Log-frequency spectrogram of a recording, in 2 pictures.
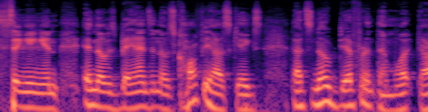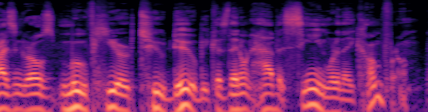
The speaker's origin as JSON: {"language": "English", "region": "New York", "country": "United States", "moved": "yes", "lives_now": "Nashville, United States", "said": "I come from New York"}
